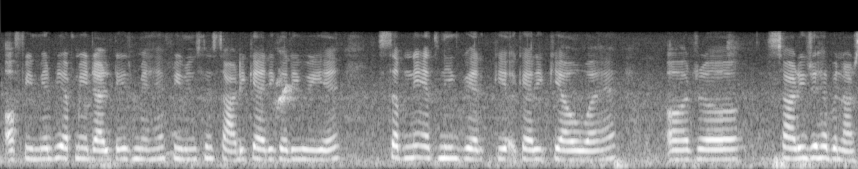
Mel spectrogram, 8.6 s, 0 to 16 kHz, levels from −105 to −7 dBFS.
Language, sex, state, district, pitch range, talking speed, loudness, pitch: Hindi, female, Delhi, New Delhi, 215-235 Hz, 195 wpm, -16 LUFS, 220 Hz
